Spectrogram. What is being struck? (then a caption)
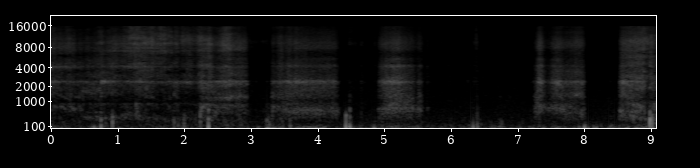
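Small plastic powder jar. Long manicured nails tap and scratch the lid and sides of a small, round, closed Estee Lauder loose powder jar, likely plastic, with a dark glossy lid and pink base, held in one hand. Bursts of soft, hissing, bright scratching come and go with short quiet gaps, punctuated by dull low taps.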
